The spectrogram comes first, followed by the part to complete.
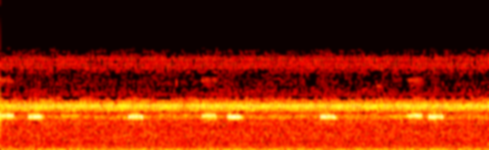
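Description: Brief, high-pitched cricket chirps come roughly once a second, sometimes in quick pairs. Beneath them runs an unbroken, ringing trill from other insects, with no other sounds.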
